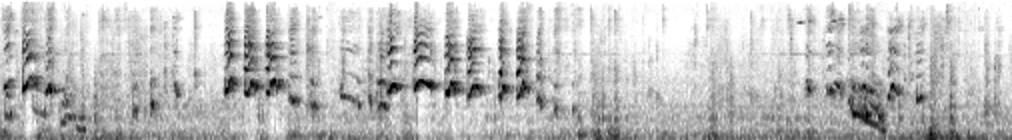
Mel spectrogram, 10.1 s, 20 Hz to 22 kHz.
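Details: Shiba Inu puppy, 41 days old, playing tug-of-war with its owner and shaking its head hard; a run of short, high yips and squeaky whines in bursts, with a falling whine near the end and rustling handling noise underneath.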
